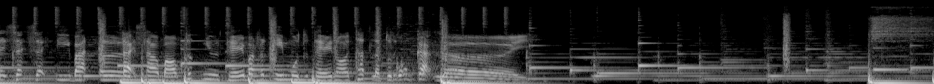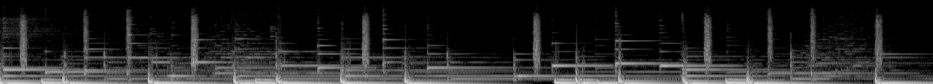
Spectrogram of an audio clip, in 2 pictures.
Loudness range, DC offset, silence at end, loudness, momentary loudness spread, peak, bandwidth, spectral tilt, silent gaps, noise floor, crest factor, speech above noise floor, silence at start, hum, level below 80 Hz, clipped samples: 7 LU; under 0.1%; 0 s; -21 LUFS; 16 LU; -4 dBFS; 15.5 kHz; -6.5 dB/octave; none; -38 dBFS; 14 dB; 21 dB; 0 s; none; -20 dBFS; under 0.1%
